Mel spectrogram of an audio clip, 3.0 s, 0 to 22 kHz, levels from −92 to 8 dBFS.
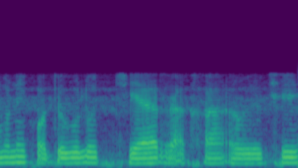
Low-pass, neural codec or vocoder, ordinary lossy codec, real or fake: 3.6 kHz; codec, 16 kHz, 8 kbps, FreqCodec, smaller model; none; fake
